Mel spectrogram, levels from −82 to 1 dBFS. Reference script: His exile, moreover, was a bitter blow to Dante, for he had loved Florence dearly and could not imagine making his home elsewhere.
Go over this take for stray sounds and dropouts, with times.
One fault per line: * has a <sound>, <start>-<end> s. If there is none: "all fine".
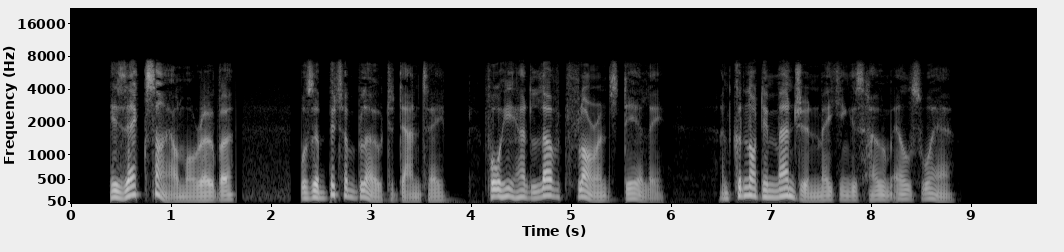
all fine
